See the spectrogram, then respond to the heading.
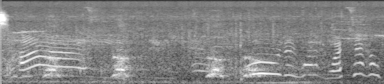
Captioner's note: dogs barking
